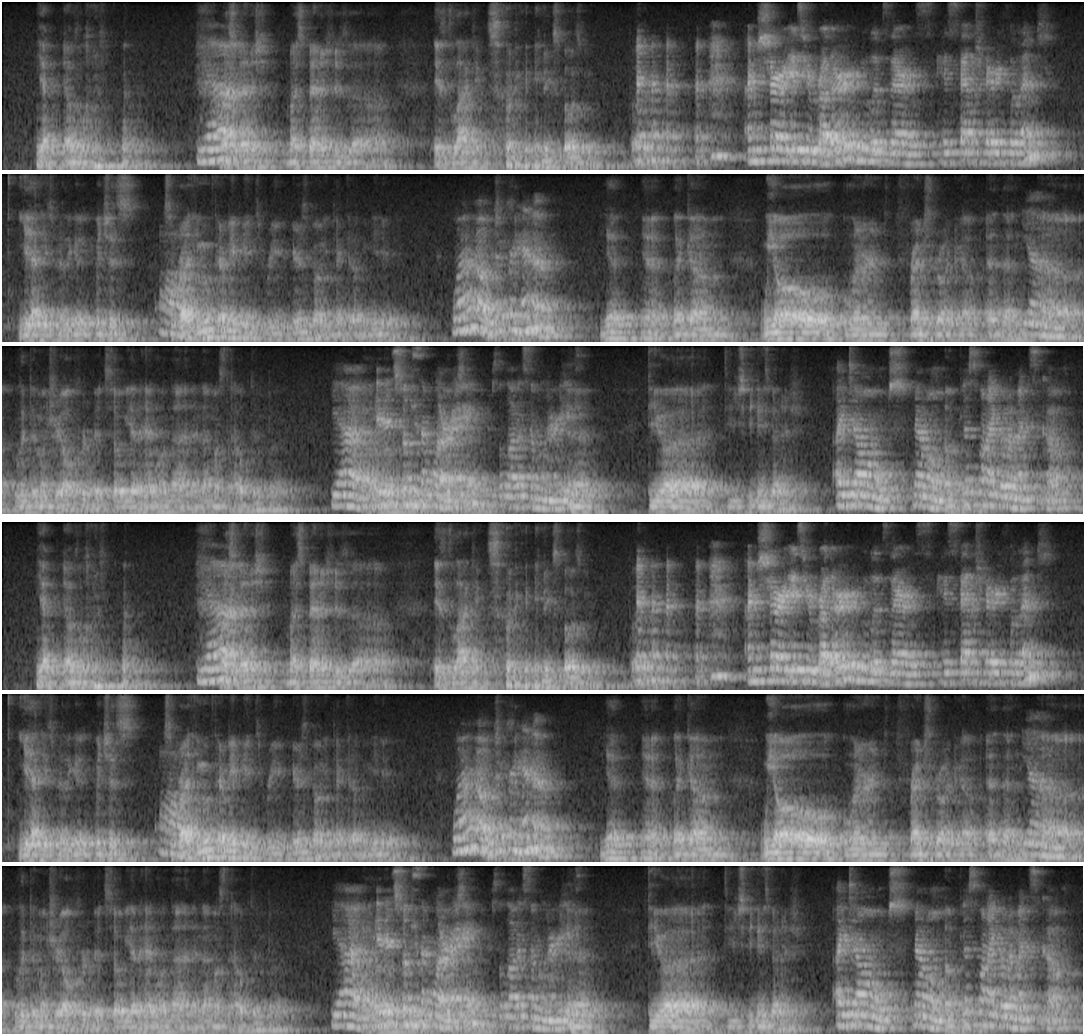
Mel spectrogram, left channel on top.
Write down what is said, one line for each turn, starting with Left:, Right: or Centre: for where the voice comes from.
Right: Yeah, yeah, it was a lot of fun. <laughs>
Left: Yeah,
Right: My Spanish, my Spanish is uh, is lacking, so <laughs> it exposed me.
Left: <laughs>
Right: But um,
Left: I'm sure. Is your brother who lives there is his Spanish very fluent?
Right: Yeah, he's really good, which is
Left: Oh,
Right: surprising. He moved there maybe three years ago and he picked it up immediately,
Left: wow,
Right: which
Left: good
Right: is
Left: for him.
Right: uh, yeah, yeah. Like um we all learned French growing up and then
Left: Yeah.
Right: uh lived in Montreal for a bit, so we had a handle on that and that must have helped him, but
Left: Yeah,
Right: I
Left: it
Right: don't know.
Left: is
Right: Some
Left: so similar,
Right: people
Left: eh?
Right: just have it.
Left: There's a lot of similarities.
Right: Yeah. Do you uh do you speak any Spanish?
Left: I don't know,
Right: Oh, Okay.
Left: just when I go to Mexico,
